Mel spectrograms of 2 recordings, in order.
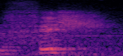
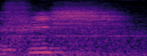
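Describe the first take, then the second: First: The word ends with an sh sound. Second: The word ends with a plain s sound. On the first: "instead of fish" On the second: "they didn't say the S H. They said fish"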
